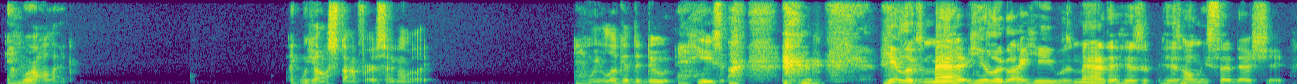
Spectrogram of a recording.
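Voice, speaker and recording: A young man telling a personal story in a casual, slang-heavy, animated way with lots of swearing. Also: medium pitch, normal speed, pauses often.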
